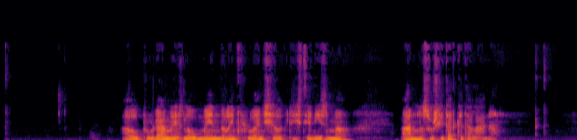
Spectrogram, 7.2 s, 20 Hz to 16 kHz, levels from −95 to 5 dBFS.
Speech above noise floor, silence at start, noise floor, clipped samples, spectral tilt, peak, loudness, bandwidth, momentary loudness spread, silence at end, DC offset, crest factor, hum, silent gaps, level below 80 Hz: 48 dB; 1.55 s; -76 dBFS; under 0.1%; -6.5 dB/octave; -10 dBFS; -29 LUFS; 11.5 kHz; 10 LU; 0.5 s; under 0.1%; 20 dB; none; none; -50 dBFS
